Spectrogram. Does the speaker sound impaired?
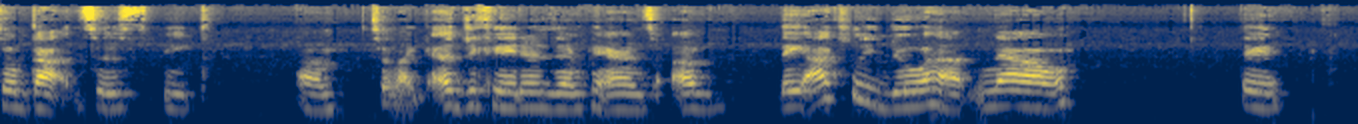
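Yes: cerebral palsy; diagnosed at 9 months after delayed development.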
